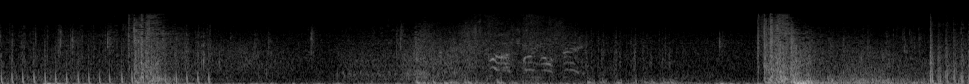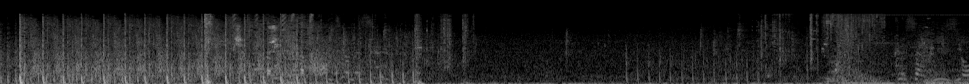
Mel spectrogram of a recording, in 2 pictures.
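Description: Gunfire from Apex Legends crackles throughout, with sharp single shots and dense automatic bursts at varying distances, while a player talks over the battle.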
